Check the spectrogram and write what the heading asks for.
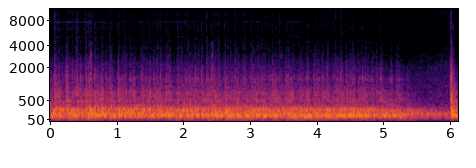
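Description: Taiko drums played in a fast continuous roll, a dense low rumble without separate strokes that fades over the last second.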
